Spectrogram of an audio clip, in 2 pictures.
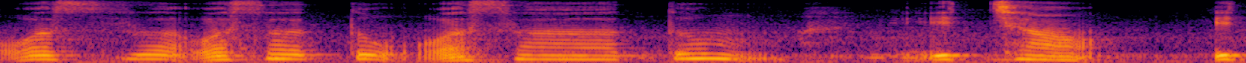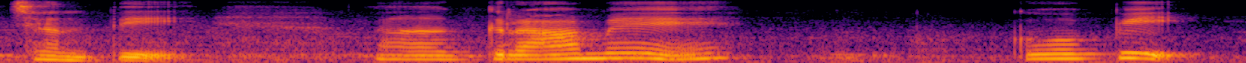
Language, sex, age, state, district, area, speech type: Sanskrit, female, 60+, Karnataka, Bellary, urban, spontaneous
